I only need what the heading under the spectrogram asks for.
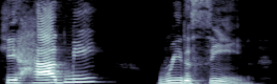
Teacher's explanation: So the 'he' is reduced, 'had' is long and higher in pitch, 'me' is reduced again: 'read a' - reduced-reduced. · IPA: [a]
